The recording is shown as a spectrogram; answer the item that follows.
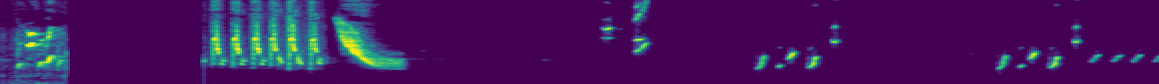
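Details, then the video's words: European goldfinch in the field, calling to others of its kind: after a brief noisy burst, a fast buzzy twittering trill with a falling slur, then scattered high chirps and short clipped note series. "𝗘𝗦𝗧𝗜𝗠𝗨𝗟𝗔𝗥 𝗠𝗢𝗧𝗜𝗩𝗔𝗥 𝗝𝗜𝗟𝗚𝗨𝗘𝗥𝗢𝗦 𝗔𝗥𝗥𝗔𝗡𝗖𝗔𝗥 𝗔 𝗖𝗔𝗡𝗧𝗔𝗥 𝗝𝗜𝗟𝗚𝗨𝗘𝗥𝗢𝗦 𝗣𝗜𝗧𝗢𝗥𝗥𝗘𝗢 𝗬 𝗟𝗟𝗔𝗠𝗔𝗗𝗔𝗦 𝗗𝗘 𝗝𝗜𝗟𝗚𝗨𝗘𝗥𝗢 𝗖𝗔𝗗𝗘𝗥𝗡𝗘𝗥𝗔"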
